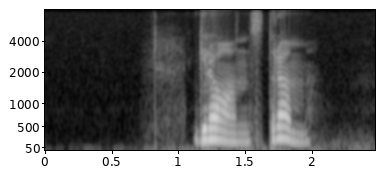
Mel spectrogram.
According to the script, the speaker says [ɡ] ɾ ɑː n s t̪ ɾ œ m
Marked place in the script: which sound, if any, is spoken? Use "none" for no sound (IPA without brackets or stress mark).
ɡ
